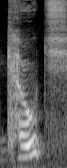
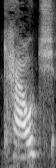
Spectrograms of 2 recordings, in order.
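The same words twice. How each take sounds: First: "coach", couch with a long oh vowel, drawn out; Boston-habit vowel. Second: Said in the usual way. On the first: Shown as a demonstration. Co-anchor owning up to a Boston habit, "coach" said for couch with a long oh. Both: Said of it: "picked up some of the bad habits from Boston".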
